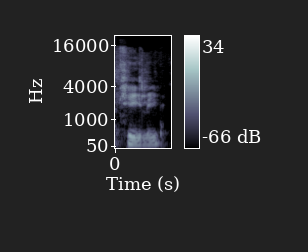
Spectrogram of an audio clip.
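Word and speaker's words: Keighley: is a um jeff keeley sorry i was saying in our in our green room that i want to pronounce his name like the uh town in yorkshire but it is keeley uh he's an interesting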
